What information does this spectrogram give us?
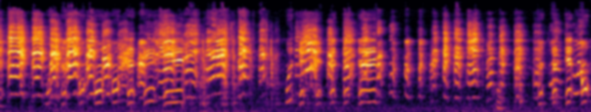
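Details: A pet female yellow-collared macaw, hiding in a cabinet, makes weird, rapid, harsh chattering squawks, about four per second, with rising and falling notes and occasional louder cries.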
